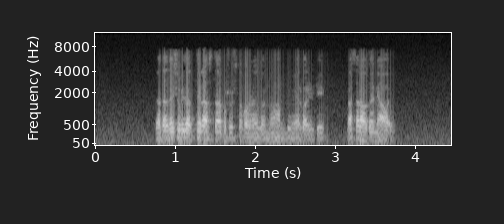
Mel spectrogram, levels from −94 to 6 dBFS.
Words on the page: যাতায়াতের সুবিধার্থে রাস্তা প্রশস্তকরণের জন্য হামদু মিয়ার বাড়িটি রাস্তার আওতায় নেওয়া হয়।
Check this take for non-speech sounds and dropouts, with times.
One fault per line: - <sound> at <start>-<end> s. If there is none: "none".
none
